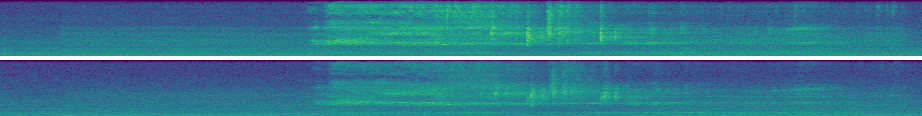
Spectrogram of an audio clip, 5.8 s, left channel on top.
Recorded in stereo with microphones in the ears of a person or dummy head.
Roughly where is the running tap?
Left.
